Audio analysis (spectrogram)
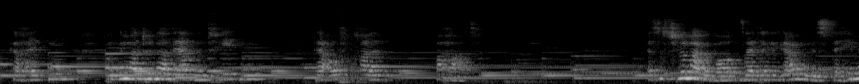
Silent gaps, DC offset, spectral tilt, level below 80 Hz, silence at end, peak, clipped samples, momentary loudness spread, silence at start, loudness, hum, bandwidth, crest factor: none; under 0.1%; -5.5 dB/octave; -72 dBFS; 0 s; -14 dBFS; under 0.1%; 16 LU; 0 s; -33 LUFS; none; 11.5 kHz; 20 dB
